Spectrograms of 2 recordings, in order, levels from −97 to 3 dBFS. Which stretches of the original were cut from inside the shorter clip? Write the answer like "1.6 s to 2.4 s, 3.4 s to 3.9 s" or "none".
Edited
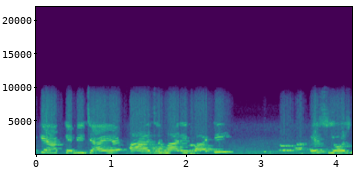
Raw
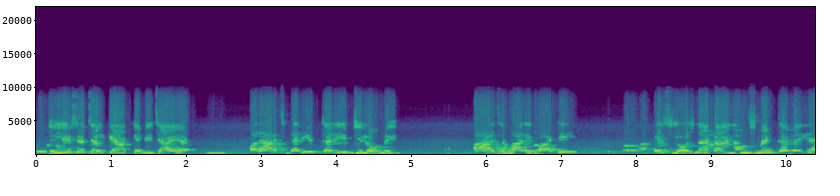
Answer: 2.1 s to 5.8 s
